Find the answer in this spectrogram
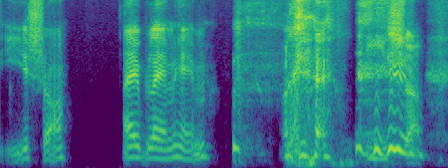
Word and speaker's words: Ircha: it's called Isha Gaming, as I say in Norwegian, Isha, You know, that's the original pronunciation. But, you know, Happy Console Gamer made it Isha.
